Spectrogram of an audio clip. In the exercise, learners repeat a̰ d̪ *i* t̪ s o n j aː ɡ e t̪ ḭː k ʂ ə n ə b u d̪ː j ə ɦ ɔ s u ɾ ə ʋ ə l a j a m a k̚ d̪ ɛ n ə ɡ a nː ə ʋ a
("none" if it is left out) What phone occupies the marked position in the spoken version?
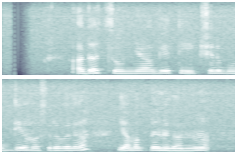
a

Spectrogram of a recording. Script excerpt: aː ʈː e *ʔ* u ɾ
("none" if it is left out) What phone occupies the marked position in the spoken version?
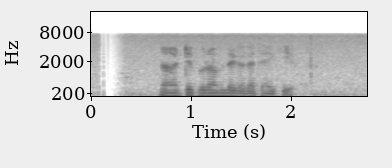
p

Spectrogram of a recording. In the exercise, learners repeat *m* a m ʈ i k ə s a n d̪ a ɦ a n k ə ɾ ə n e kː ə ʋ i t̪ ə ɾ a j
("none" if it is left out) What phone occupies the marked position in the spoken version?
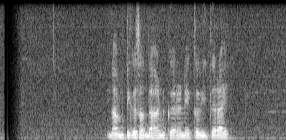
n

